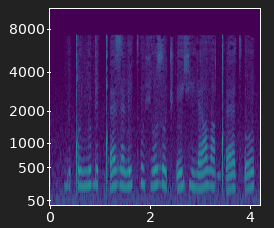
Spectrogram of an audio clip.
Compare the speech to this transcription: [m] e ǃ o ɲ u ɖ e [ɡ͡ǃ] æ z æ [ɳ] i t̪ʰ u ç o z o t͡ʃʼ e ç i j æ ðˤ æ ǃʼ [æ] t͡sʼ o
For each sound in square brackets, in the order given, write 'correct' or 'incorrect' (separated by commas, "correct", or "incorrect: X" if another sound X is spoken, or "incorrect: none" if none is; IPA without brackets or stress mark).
incorrect: b, incorrect: ǃʼ, correct, correct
